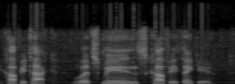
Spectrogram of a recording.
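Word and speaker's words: kaffe: So coffee is pronounced the same. It's still coffee, but we spell it different.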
